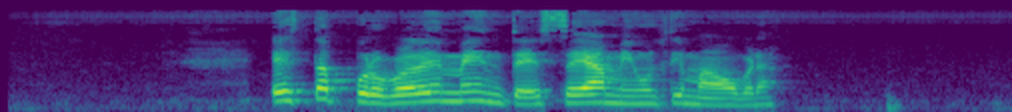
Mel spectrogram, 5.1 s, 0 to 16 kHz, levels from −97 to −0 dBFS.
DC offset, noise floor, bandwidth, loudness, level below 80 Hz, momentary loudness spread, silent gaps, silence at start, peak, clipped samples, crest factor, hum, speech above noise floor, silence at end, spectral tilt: under 0.1%; -70 dBFS; 11.5 kHz; -23 LUFS; -72 dBFS; 11 LU; none; 1.35 s; -4 dBFS; under 0.1%; 20 dB; none; 47 dB; 1.2 s; -3 dB/octave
